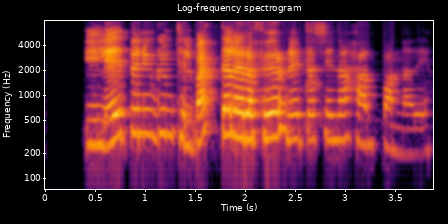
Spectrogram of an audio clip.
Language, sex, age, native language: Icelandic, female, 11, Icelandic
